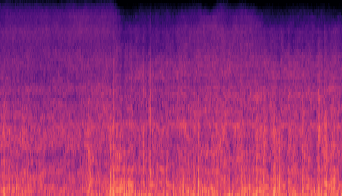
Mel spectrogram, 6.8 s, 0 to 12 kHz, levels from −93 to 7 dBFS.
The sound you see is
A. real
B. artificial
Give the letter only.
B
